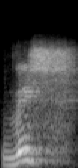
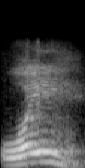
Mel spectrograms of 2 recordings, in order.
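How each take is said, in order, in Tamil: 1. இது 'wish' என்று சொல்லப்படுகிறது, எகிப்திய பாணியில். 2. இது 'wayh' என்று சொல்லப்படுகிறது, குவைத்தி பாணியில். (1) "ஒரு எஜிப்சியனா இருந்தா விஷ்" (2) "ஒரு குவைத்தியா இருந்தா ஒய்"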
